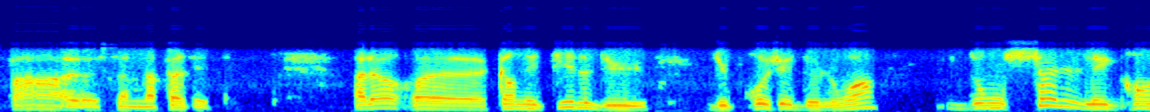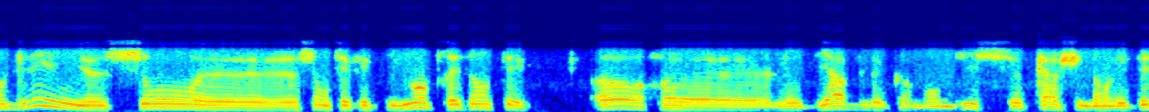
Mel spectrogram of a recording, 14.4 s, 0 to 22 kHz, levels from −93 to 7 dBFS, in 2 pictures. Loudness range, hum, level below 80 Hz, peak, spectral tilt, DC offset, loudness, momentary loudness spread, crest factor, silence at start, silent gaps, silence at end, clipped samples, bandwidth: 2 LU; none; -70 dBFS; -4 dBFS; -8.5 dB/octave; under 0.1%; -23 LUFS; 8 LU; 20 dB; 0.05 s; none; 0 s; under 0.1%; 5 kHz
